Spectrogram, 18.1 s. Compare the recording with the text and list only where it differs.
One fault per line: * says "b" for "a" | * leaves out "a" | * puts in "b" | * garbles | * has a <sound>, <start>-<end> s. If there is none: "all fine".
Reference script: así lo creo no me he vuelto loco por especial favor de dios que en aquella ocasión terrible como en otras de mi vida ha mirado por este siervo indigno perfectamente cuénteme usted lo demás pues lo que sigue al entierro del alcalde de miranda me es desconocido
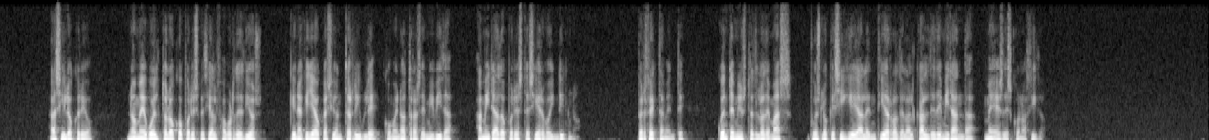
all fine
